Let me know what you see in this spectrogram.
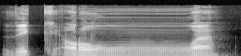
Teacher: Maka cara membacanya, masukkan dulu tanwinnya ke waw, kemudian ditahan. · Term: idgham bi gunnah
